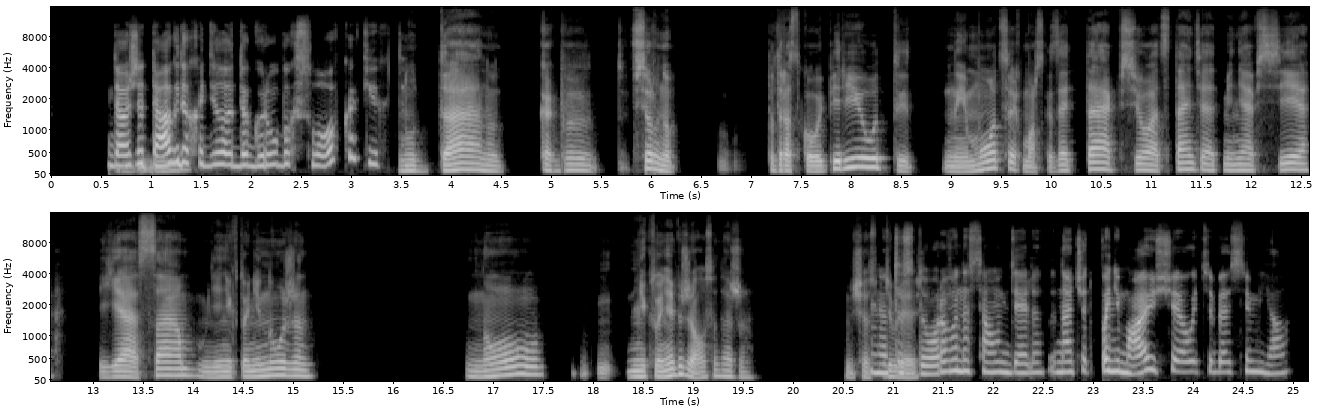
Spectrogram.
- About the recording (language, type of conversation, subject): Russian, podcast, Как на практике устанавливать границы с назойливыми родственниками?
- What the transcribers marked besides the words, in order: tapping; other background noise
